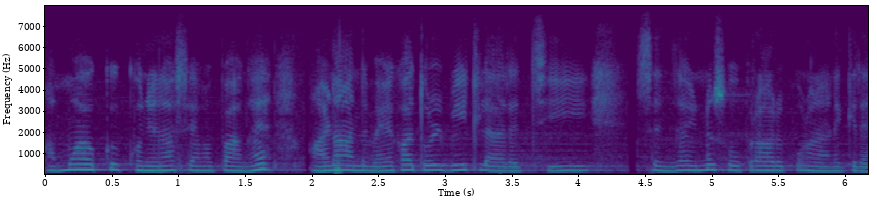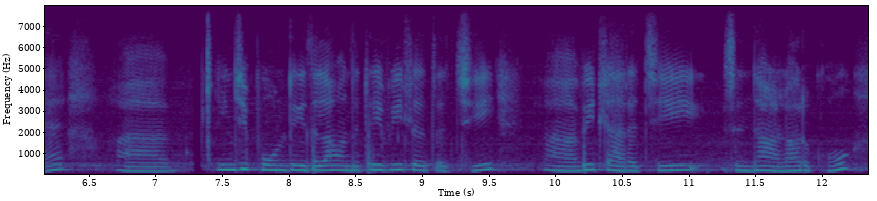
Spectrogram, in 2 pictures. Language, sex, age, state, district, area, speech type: Tamil, female, 18-30, Tamil Nadu, Thanjavur, rural, spontaneous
